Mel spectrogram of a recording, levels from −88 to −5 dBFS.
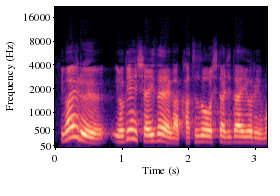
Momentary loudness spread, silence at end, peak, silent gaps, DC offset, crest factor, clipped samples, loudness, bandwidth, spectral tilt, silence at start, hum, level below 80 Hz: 7 LU; 0 s; -2 dBFS; none; under 0.1%; 14 dB; under 0.1%; -17 LUFS; 7.6 kHz; -5.5 dB/octave; 0.1 s; none; -72 dBFS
